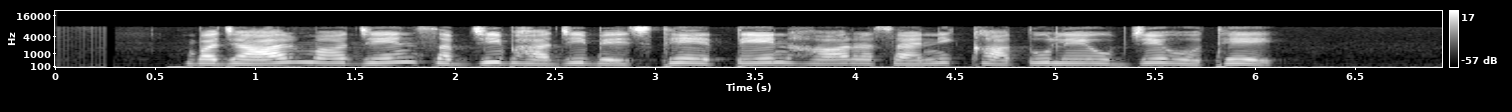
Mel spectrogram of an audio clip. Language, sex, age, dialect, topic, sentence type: Chhattisgarhi, female, 25-30, Eastern, agriculture, statement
